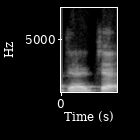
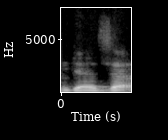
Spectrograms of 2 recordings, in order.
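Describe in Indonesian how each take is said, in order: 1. Konsonan kedua diucapkan sebagai j. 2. Konsonan kedua diucapkan sebagai z. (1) "dari logatnya orang Sunda ya ... makanya pakainya jaja jaja ya" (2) "bukan jaza ya"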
